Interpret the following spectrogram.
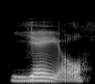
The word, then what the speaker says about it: Yale: backyard is muddy yale this is kind of strange because when you say yay you're you're starting with your tongue in the y position and when you say the vowel a your tongue goes up higher so yeah i'm starting high yay yay and then you slide down for an l yale and then smooth it together yale yale and be careful if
